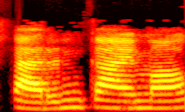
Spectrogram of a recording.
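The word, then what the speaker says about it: parenchyma: Some students pronounce it like चाइमा बट इट्स पैरेंकाइमा, कोलेंकाइमा एंड the last one इज़ क्लरेंकाइमा।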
